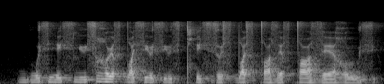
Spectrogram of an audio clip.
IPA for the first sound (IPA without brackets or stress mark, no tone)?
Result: bʱ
